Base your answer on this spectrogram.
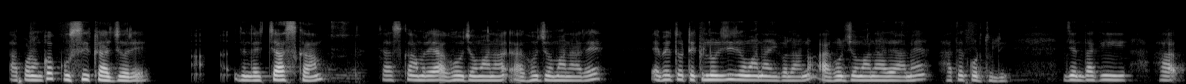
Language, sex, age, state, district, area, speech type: Odia, female, 45-60, Odisha, Balangir, urban, spontaneous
